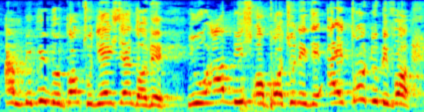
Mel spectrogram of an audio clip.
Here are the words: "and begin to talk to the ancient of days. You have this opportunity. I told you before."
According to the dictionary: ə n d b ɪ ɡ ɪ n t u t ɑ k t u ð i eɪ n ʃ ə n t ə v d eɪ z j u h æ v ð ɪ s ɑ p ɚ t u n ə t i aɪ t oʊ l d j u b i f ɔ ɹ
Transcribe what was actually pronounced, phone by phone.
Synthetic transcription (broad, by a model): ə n b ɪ ɡ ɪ n t u t ɑ k t u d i eɪ n ʃ ə n t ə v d eɪ j u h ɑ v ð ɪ s ɑ p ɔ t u n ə t i aɪ t oʊ l d j u b i f ɔ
